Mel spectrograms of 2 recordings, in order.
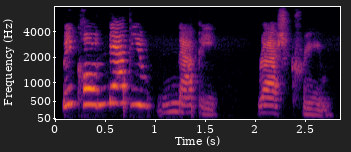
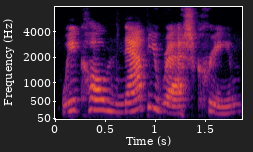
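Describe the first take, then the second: First: It is said in an attempted Australian accent. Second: It is said in the speaker's normal accent.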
